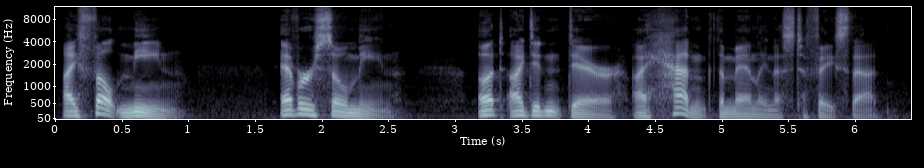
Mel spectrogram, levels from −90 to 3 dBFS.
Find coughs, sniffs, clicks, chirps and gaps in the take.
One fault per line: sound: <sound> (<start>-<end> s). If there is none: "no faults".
no faults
